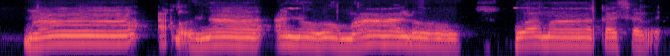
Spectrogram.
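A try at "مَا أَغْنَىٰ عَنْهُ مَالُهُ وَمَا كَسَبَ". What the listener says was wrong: ماله টানাছে, ماله وما كسب।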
